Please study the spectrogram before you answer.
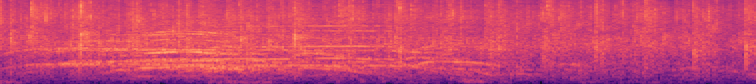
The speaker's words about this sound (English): And clap if you have the good fortune of not having seen it. All right. A smattering. Okay. And then also clap if you've heard our show before.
